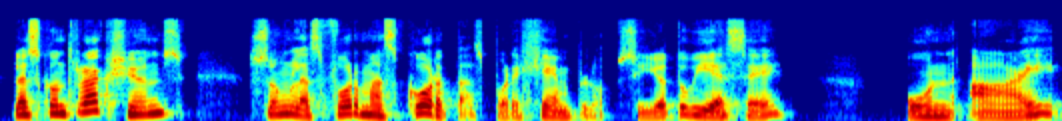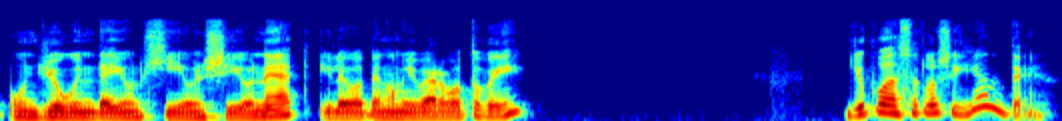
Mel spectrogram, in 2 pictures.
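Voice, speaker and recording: A man's voice: mid-range voice, expressive, unhurried, a little mellow. Patient male teacher drilling words. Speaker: English teacher. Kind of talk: online class instruction.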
